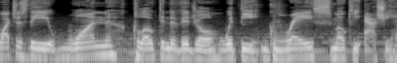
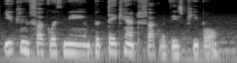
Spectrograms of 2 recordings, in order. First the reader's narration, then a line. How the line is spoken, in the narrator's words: Rid says, under her breath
